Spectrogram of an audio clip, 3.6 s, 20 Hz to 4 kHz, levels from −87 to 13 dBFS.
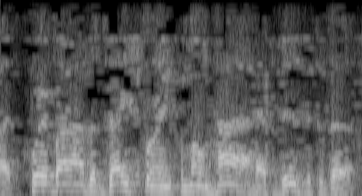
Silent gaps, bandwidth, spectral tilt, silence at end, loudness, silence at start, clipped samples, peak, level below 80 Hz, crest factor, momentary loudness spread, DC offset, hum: none; 4 kHz; -11.5 dB/octave; 0 s; -15 LUFS; 0 s; under 0.1%; 0 dBFS; -44 dBFS; 14 dB; 4 LU; under 0.1%; none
